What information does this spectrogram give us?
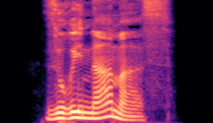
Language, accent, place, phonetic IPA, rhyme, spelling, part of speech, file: German, Germany, Berlin, [zuʁiˈnaːmɐs], -aːmɐs, Surinamers, noun, De-Surinamers.ogg
- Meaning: genitive singular of Surinamer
